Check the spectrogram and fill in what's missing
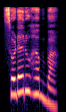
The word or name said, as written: ಸೊಡರುಹಬ್ಬ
